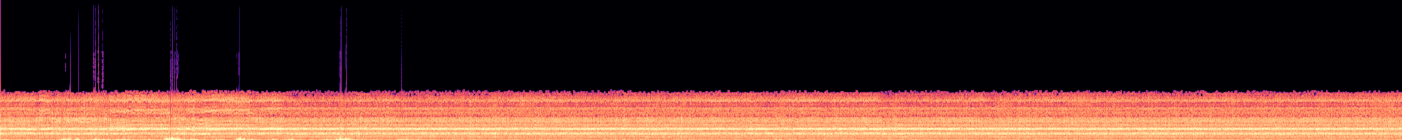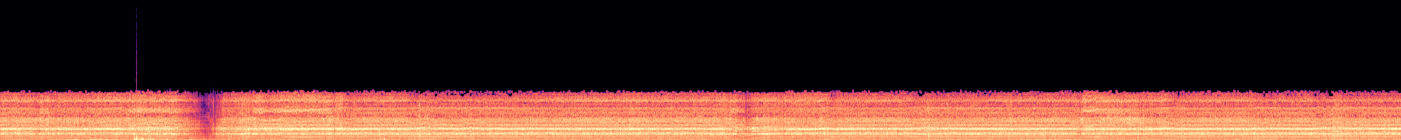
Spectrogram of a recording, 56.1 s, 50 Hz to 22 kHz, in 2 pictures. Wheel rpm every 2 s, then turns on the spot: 160, 160, 160, 160, 160, 160, 160, 160, 160, 160, 160, 160, 160, 160, 160, 140, 110, 160, 160, 160, 160, 140, 160, 160, 160, 160, 160, 160.
none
